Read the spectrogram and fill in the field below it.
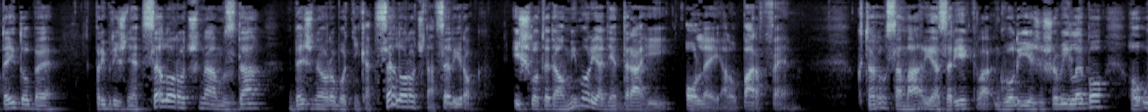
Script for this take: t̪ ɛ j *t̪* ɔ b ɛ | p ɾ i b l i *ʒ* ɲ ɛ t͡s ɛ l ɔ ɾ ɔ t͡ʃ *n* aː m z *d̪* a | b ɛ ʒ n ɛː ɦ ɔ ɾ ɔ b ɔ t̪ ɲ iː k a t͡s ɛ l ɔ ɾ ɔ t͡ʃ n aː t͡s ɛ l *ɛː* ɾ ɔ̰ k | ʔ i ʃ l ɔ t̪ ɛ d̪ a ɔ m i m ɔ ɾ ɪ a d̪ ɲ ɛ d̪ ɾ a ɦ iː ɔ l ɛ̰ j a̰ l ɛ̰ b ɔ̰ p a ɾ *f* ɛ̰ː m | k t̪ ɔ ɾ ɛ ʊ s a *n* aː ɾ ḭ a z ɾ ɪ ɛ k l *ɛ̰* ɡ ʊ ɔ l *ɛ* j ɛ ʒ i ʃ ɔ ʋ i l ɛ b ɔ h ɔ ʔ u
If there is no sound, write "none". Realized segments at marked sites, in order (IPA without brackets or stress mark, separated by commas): d̪, ʒ, n, d̪, iː, f, m, a̰, i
